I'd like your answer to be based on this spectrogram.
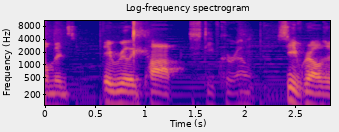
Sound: snaps fingers

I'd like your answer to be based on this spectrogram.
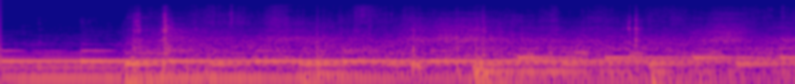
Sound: equipment rattling

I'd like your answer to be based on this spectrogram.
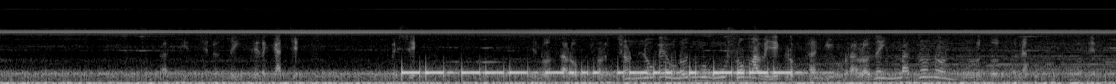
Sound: radio chatter and tense music

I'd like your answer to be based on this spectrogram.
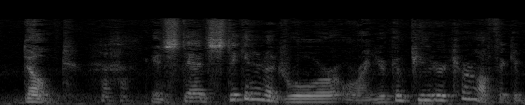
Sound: laugh

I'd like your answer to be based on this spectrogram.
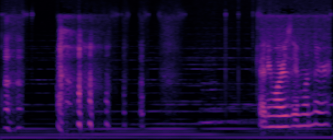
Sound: woman chuckles

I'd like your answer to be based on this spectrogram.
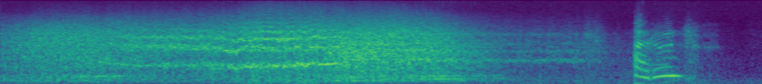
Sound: brakes squeal

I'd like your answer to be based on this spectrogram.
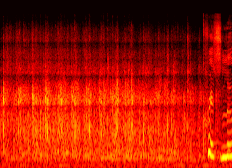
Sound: applause

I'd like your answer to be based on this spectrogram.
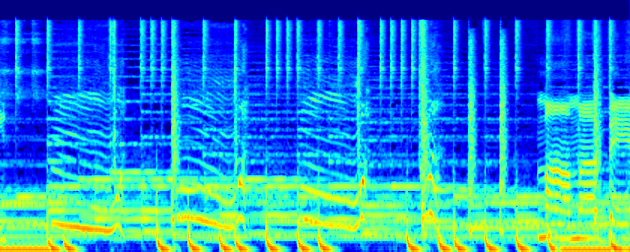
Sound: mmm smooch! mmm smooch!

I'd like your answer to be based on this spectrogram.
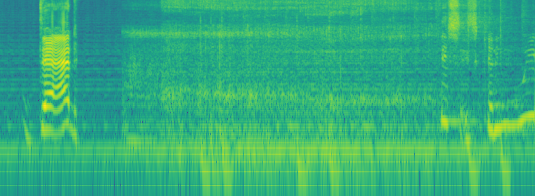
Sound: snores

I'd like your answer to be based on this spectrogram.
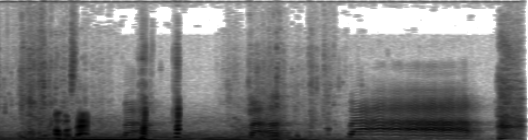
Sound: SpongeBob laughing

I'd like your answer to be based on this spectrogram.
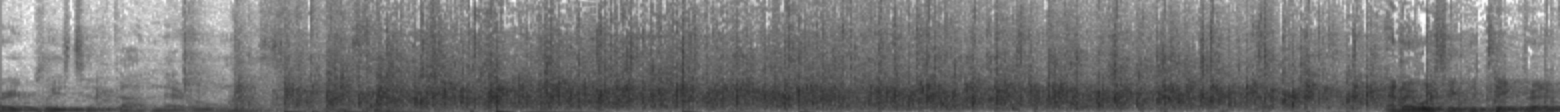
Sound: applause

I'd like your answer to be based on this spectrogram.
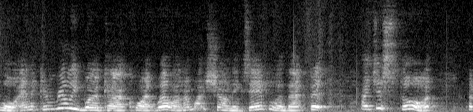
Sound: audio from EEVblog playing on TV

